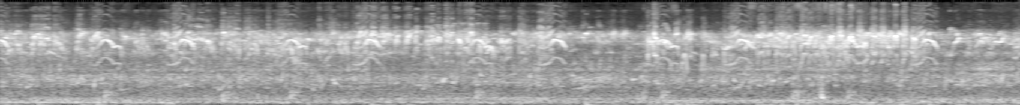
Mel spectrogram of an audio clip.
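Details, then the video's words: Ruby-cheeked sunbird lure meant to make birds sing actively: a long, unbroken chorus of shrill twitters and wavy high whistles, getting slightly louder toward the end. "PANCINGAN SOGON AGAR CEPAT GACOR"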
